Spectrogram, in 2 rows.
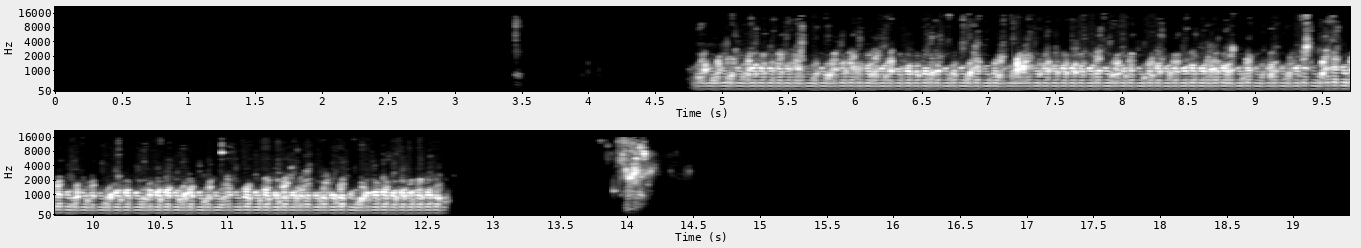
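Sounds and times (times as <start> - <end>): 
person gargling: 4.8 - 12.7.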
